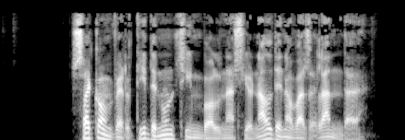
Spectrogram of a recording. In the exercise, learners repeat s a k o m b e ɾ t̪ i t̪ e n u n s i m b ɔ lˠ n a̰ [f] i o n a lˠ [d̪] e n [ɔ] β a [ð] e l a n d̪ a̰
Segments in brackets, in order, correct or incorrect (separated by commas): incorrect, correct, correct, incorrect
